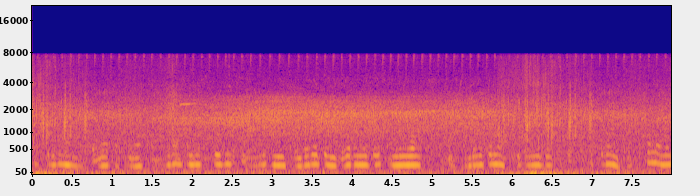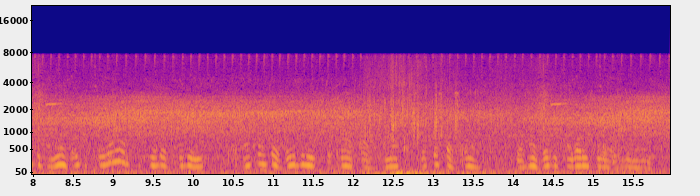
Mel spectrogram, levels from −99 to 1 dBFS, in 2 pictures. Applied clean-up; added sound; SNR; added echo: none; Cricket; -2 dB; none.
